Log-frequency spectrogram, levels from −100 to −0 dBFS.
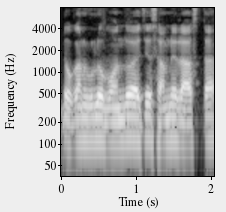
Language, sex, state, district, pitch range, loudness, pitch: Bengali, male, West Bengal, Kolkata, 105-115 Hz, -15 LUFS, 115 Hz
